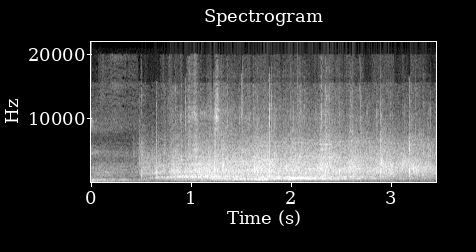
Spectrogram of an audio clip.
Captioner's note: applause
